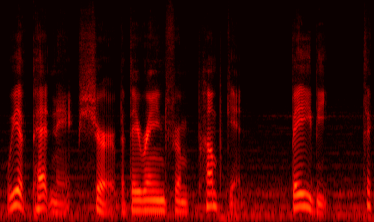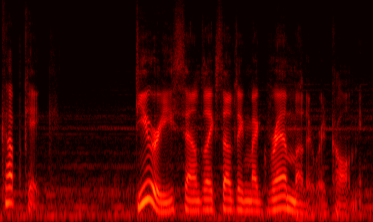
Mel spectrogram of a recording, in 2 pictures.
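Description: A man with a mid-pitched voice narrates a scary story in the first person. It is a scripted storytelling read, with clearly audible music underneath.

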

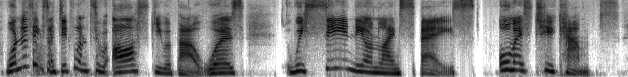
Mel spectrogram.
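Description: A woman's voice: fairly high pitch, huge pitch swings, normal speed, a bit bright, no echo. A woman hosting a podcast, thinking aloud in long, winding questions to her guest. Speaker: podcast host. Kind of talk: conversational interview.

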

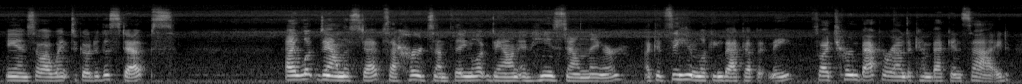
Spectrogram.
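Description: A schoolteacher in her forties, appearing as a guest in a relaxed interview, tells a story in an animated, loose way, scattering "like" and "you know" throughout. Her voice sits a little low and moves at normal speed. The audio is poor, with a little hiss or hum.

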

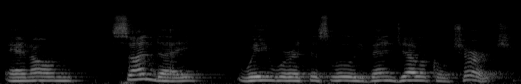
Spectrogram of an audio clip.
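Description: A man's voice: high voice, steady tone, takes it slowly, mellow. Rambling older man, roomy echo. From Mississippi, USA. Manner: meandering, strings clauses with "and so anyway". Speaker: guest. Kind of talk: rambling personal storytelling.

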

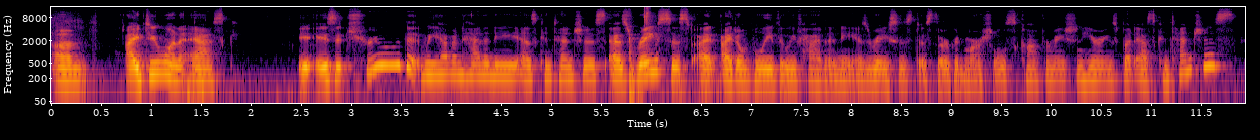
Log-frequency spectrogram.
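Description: A woman's voice: fairly low pitch, animated, normal speed, a little mellow. A woman co-hosting a podcast in casual chat, speaking earnestly and building to impassioned points. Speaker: podcast co-host.

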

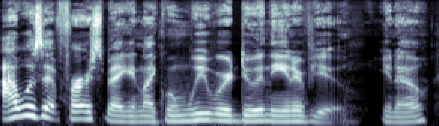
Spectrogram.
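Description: A man's voice: medium pitch, expressive, fast talker, a little mellow, no echo, clean studio sound. A man with a congested, nasal voice hosting a podcast, chatting casually and emphatically, often repeating himself to make a point. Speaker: podcast host. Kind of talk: casual co-hosted podcast chat.

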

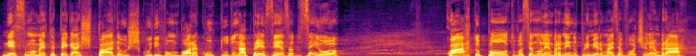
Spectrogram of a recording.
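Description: High-voiced, animated Brazilian preacher man. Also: brisk. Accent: Brazilian Portuguese. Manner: animated, storytelling, shouts at peaks. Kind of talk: lively sermon.

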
